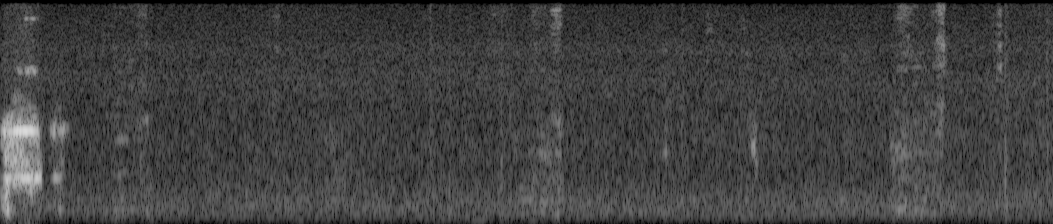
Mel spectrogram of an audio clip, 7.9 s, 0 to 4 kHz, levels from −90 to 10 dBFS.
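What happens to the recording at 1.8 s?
Nothing goes wrong at 1.8 s: the speech there passes through intact, carried over a call path whose narrow band, with nothing above 4 kHz, fits G.711 mu-law coding at 64 kbps.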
